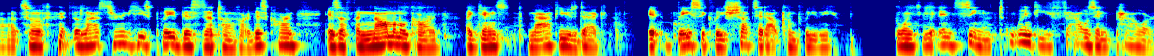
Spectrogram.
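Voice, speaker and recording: Speaking at a moderate pace, a man with a medium pitch sounds somewhat breathy. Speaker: card game tournament commentator. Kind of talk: live commentary. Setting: live tournament stream. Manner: animated.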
